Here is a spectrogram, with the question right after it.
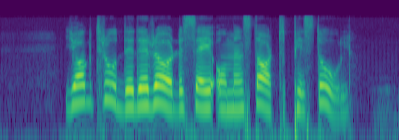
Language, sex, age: Swedish, female, 33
